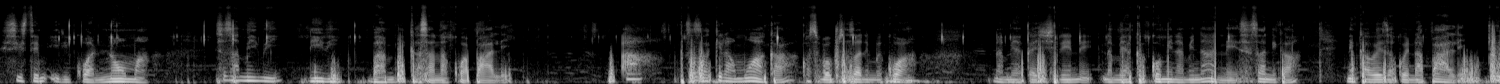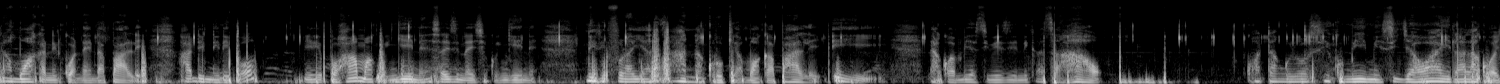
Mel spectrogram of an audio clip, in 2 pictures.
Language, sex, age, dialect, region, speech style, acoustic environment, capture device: Swahili, male, 25-34, Kenya - Nairobi Sheng-influenced, Kenya, happy; excited, people talking; traffic; nature, mobile / Linux / Chrome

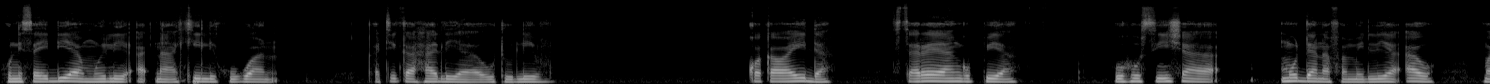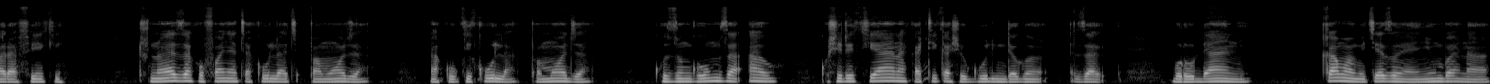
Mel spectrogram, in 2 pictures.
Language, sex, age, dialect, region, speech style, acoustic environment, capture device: Swahili, male, 18-24, Kenya - Mombasa, Kenya, relaxed, silence, mobile / Linux / Chrome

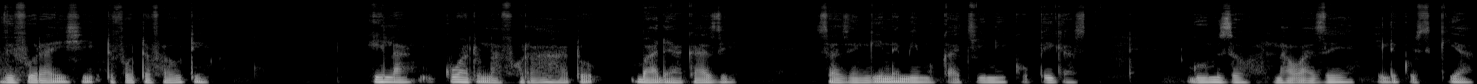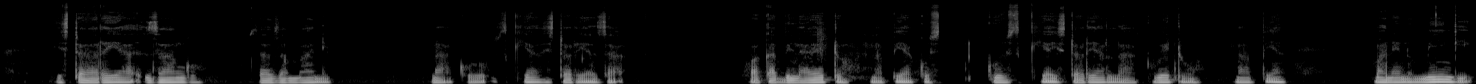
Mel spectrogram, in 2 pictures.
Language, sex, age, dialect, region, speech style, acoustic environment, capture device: Swahili, male, 18-24, Kenya - Nairobi Sheng-influenced, Kenya, relaxed, silence; nature, mobile / Linux / Chrome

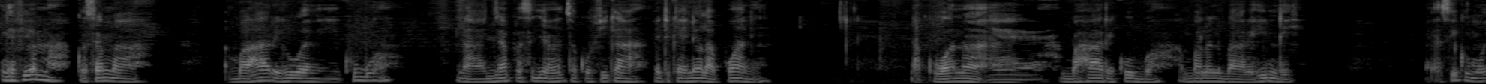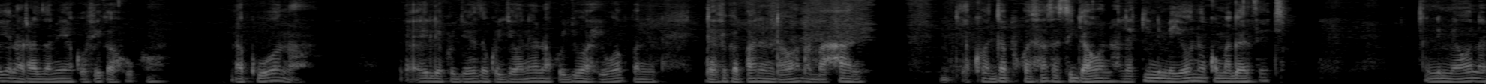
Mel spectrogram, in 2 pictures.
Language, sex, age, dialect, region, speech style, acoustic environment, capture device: Swahili, male, 18-24, Kenya - Nairobi Sheng-influenced, Kenya, happy, appliances, mobile / Linux / Chrome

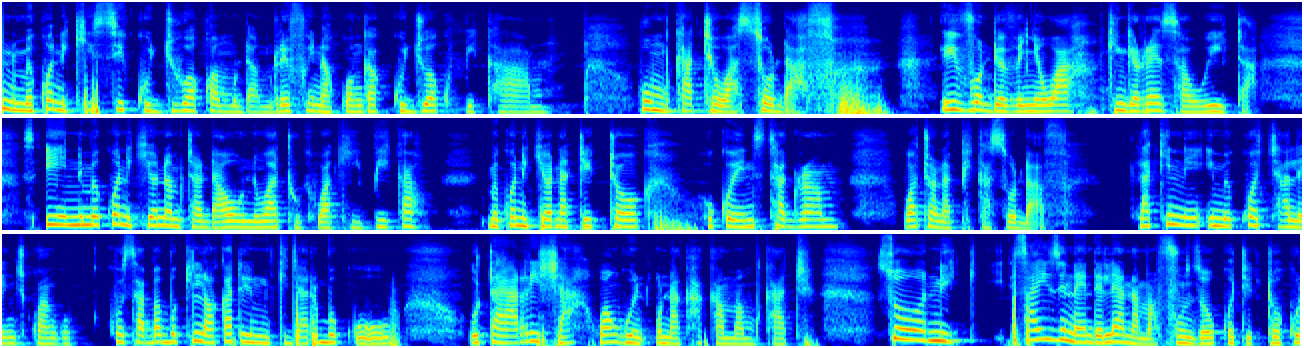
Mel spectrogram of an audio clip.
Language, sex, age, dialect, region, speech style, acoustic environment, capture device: Swahili, female, 25-34, Kenya - Nairobi Sheng-influenced, Kenya, happy; focused; relaxed, silence, mobile / Linux / Chrome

